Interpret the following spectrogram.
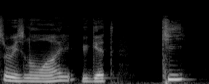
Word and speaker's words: qui: So the idea is that this combination of Q and U together will give you the sound K, okay? So that's the reason why you get qui like that, qui, quitter, all right?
